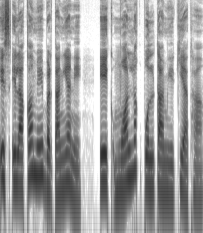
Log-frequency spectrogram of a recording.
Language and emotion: Urdu, neutral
